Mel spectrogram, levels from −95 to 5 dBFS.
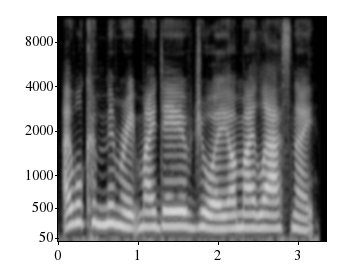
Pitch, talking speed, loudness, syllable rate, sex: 220 Hz, 195 wpm, -15 LUFS, 4.8 syllables/s, female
